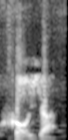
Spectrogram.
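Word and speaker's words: Joya: questo termine si pronuncia innanzitutto Coja.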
